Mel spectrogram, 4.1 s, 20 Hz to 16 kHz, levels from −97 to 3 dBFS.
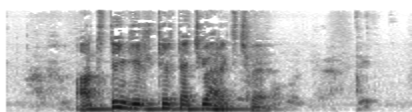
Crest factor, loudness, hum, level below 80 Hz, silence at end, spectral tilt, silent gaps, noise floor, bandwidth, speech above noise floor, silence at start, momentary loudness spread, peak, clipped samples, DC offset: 16 dB; -14 LUFS; none; -50 dBFS; 0.45 s; -6 dB/octave; none; -47 dBFS; 11.5 kHz; 33 dB; 0.3 s; 13 LU; 0 dBFS; under 0.1%; under 0.1%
